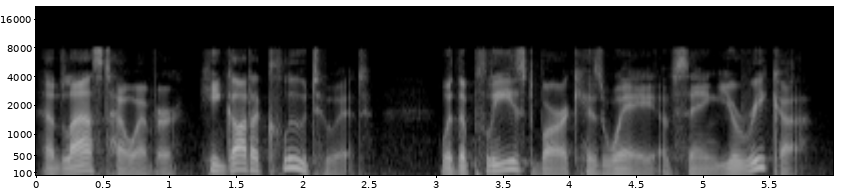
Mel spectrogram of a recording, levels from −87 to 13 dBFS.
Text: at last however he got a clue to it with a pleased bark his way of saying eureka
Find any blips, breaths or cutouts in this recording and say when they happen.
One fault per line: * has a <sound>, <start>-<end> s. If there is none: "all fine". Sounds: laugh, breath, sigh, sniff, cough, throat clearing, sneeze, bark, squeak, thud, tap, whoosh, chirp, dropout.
all fine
